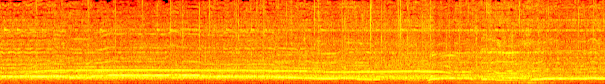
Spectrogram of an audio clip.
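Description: Live band music in a large hall, loud and continuous, carried by long held notes that slide and step down in pitch, with the crowd whooping and cheering over it.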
